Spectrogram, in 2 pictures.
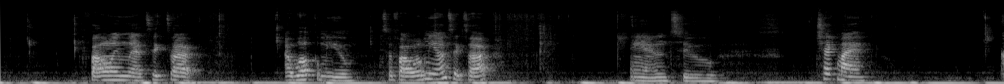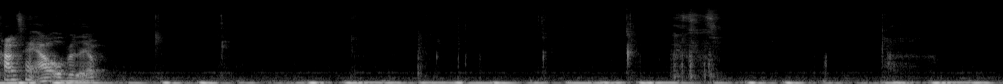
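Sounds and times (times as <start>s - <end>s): chewing with mouth clicks: 0.0s - 0.9s, 11.2s - 20.0s
low bass rumble: 0.0s - 20.0s.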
